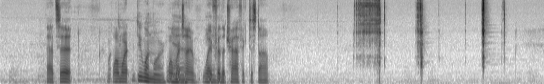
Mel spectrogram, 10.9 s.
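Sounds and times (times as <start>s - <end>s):
speech: 0.9s - 5.5s
film camera winding crank ratcheting: 7.0s - 8.9s, 9.6s - 10.2s
film camera springy shutter clicks: 7.1s - 8.6s, 9.6s - 10.2s.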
